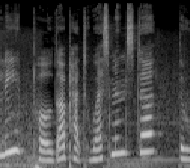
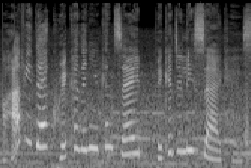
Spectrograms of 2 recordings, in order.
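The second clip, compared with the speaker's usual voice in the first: higher, lightly voiced barge promise; promising barge; 9 semitones higher, 3 dB louder, faster than usual. A narrator's reading. Dilly promising Thomas, lightly voiced and higher. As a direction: reassure him cheerfully. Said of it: "Dilly promised".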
